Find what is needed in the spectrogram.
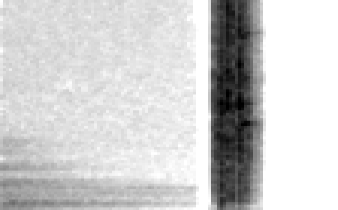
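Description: A camera shutter sound effect: one quick double click about a second and a half in, after the tail of a song fades out.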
